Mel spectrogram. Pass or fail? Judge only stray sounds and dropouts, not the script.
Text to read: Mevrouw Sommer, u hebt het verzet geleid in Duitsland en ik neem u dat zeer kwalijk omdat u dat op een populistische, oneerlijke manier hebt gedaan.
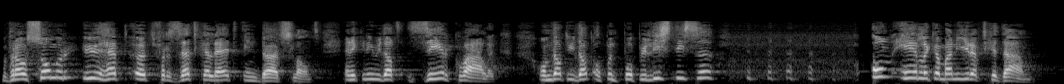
fail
